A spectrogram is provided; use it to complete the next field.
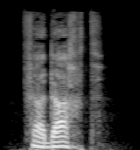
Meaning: suspicion
- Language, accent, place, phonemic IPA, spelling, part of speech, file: German, Germany, Berlin, /fɛɐ̯.ˈdaχt/, Verdacht, noun, De-Verdacht.ogg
